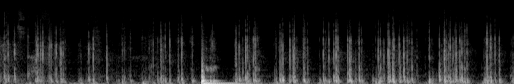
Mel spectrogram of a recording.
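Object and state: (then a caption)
Silicone scalp massager brush. A hand-sized red silicone scalp massager brush with soft, spiky bristles is scratched and rubbed with fingertips. It makes fast, dense bursts of dry scratching and crinkling with a low, muffled body. A louder thump near the two-second mark fades out over a short tail.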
